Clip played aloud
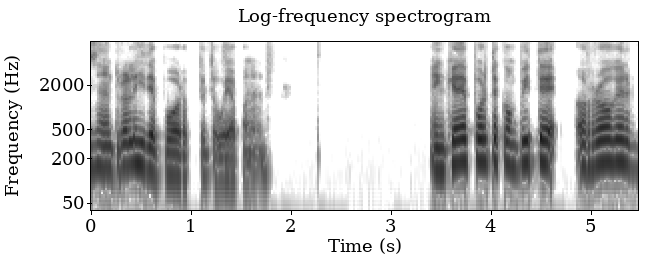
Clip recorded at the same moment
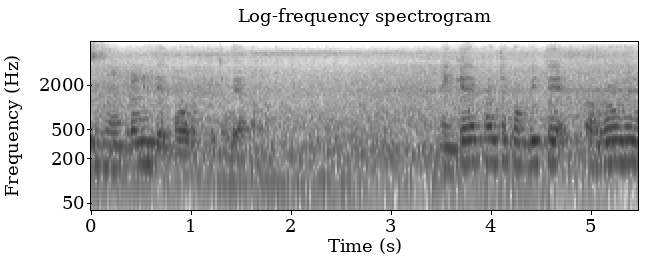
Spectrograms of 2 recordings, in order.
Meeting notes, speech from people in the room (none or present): none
